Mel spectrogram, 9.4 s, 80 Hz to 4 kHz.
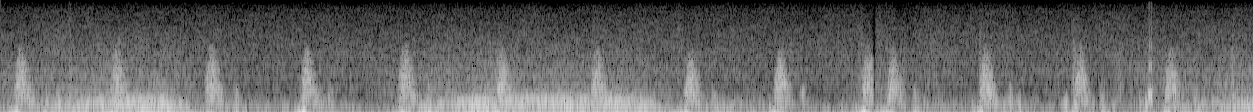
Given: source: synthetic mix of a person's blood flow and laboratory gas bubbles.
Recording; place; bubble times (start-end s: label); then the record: Doppler ultrasound of blood flow; subclavian vein
8.51-8.67 s: bubbles
From the record:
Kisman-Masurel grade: 112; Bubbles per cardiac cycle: 1 to 2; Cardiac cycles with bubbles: 1 to 10%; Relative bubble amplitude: moderate (0.250 to 0.450); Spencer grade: 1 (occasional bubble signal discernible with the cardiac motion signal, with majority of cardiac periods free of bubbles); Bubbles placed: anywhere in the cardiac cycle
